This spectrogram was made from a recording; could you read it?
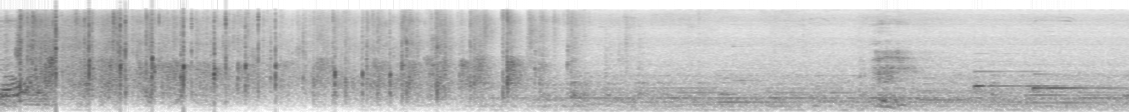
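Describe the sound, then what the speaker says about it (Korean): An audience at a book concert claps in a burst of sharp, overlapping hand claps for about four seconds, then the applause thins out and dies away into a quiet room. "박수로 박수로."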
